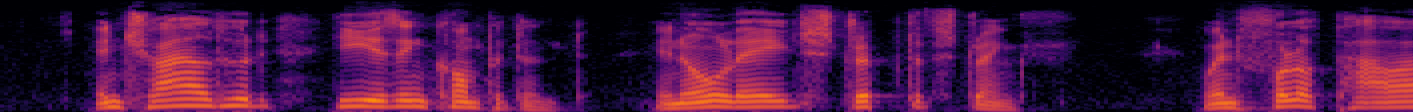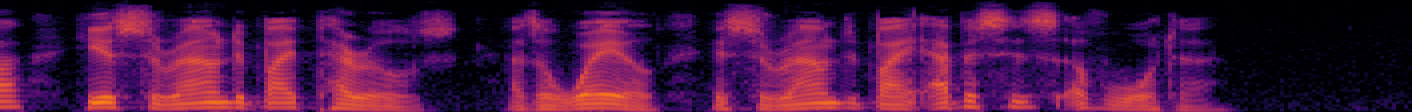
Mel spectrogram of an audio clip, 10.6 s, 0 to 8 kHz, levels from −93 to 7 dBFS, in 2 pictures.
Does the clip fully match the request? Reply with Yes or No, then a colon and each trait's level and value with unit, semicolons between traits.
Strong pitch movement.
Yes: wide, 6.2 semitones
